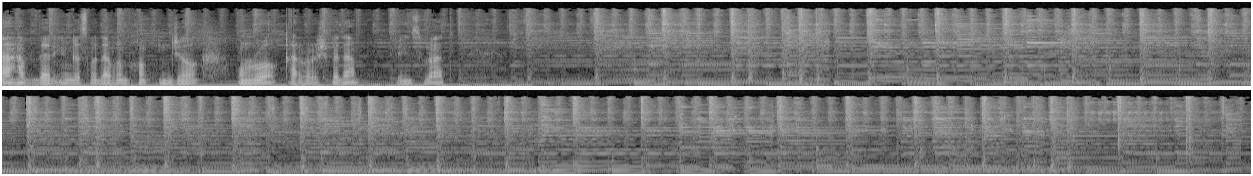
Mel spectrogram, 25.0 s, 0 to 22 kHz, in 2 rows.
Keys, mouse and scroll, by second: 7.7-8.8 scroll up 1, 8.8 scroll down 1, 10.3 scroll up 1, 11.6 scroll down 1, 12.5-13.2 scroll up 1, 14.8 scroll, 14.8 s, 18.0 s, 21.7 s, 23.5 s.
